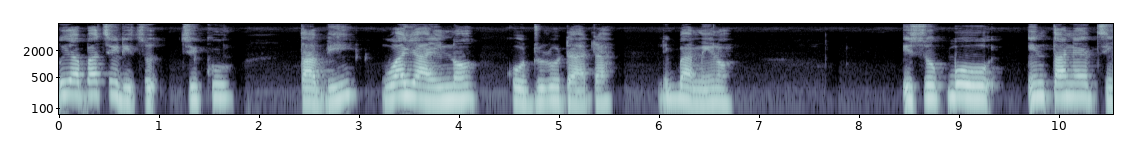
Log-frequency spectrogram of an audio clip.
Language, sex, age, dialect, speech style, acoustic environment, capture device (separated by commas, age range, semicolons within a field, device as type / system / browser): Yoruba, male, 18-24, Nigeria - Nigerian Standard, focused, nature, mobile / Linux / Chrome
